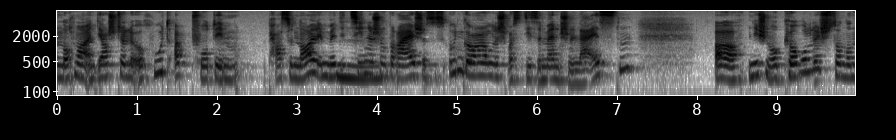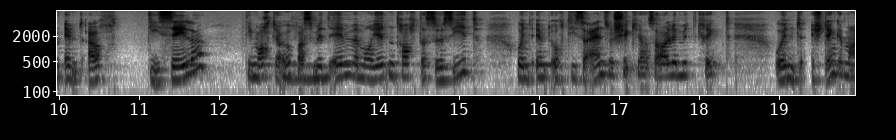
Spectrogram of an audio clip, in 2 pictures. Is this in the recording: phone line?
no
